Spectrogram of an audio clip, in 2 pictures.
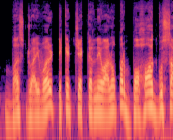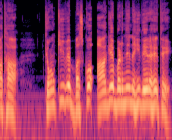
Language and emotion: Hindi, angry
